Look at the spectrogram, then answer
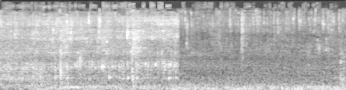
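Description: Water splashes and trickles steadily onto plant beds under an outdoor shed, a soft continuous pour that thins out partway through, fairly faint and close.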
